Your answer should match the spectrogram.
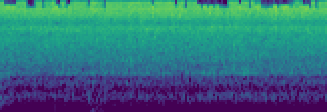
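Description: Strips of bacon sizzling in a pan as they render down until crisp, for Hoppin' John: a steady, close, hissing crackle with no talking.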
